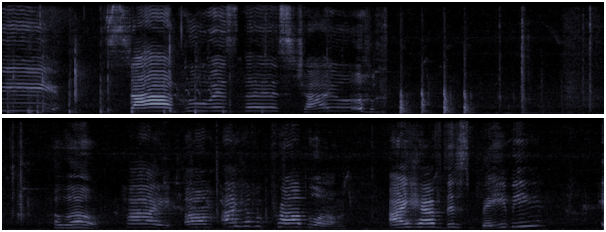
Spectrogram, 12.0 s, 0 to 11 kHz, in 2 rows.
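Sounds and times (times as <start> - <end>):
woman exclaiming: 1.3 - 3.9.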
